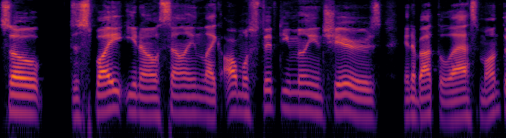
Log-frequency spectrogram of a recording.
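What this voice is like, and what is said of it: Usual voice. Nothing is said of it.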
